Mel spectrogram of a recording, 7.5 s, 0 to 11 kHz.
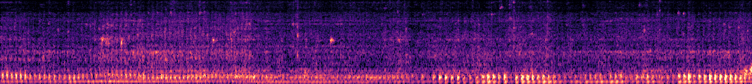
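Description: A Suzuki DRZ250z motorcycle engine running steadily while being ridden in third or fourth gear, a close, continuous throbbing drone with a mild rise in intensity near the end.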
